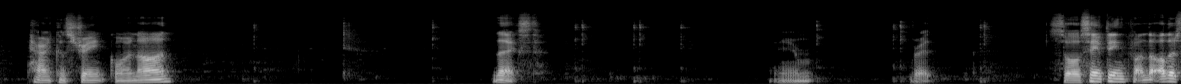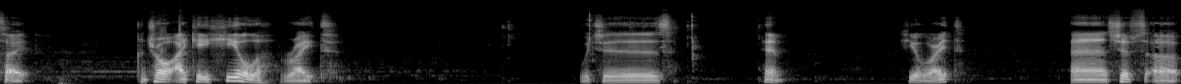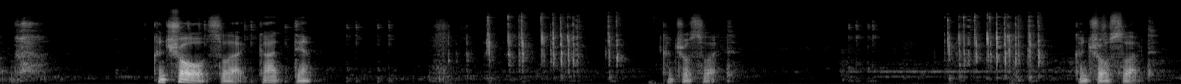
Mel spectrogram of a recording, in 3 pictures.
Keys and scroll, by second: 27.7 c, 28.5 o, 28.9 l, 32.3 c.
